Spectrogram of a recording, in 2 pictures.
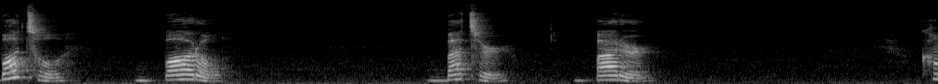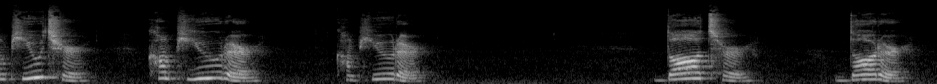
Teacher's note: every time we have the T we are going to pronounce it as an r or a d · Often the T becomes a D or an R.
